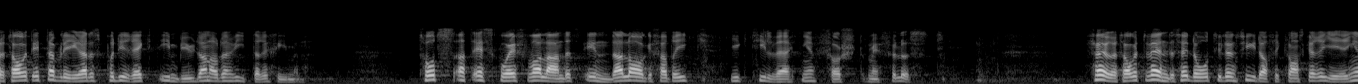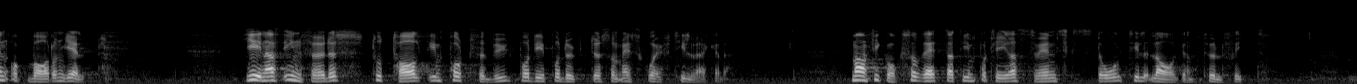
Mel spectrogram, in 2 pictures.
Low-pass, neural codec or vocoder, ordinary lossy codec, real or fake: 5.4 kHz; none; none; real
